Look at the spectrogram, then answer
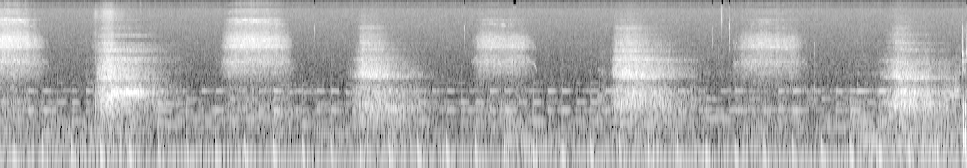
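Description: Slow, deep breathing during a shoulder stretch, about seven or eight airy inhales and exhales at a steady rhythm, close and soft over a faint background hum.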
